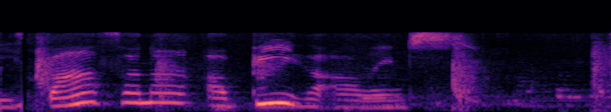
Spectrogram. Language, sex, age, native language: Icelandic, female, 10, Icelandic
